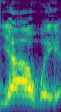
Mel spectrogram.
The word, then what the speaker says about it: Yahweh: So Jehovah and Yahweh are different theoretical pronunciations for God's Hebrew name. Either way, it's the same name, just different ways of saying it.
